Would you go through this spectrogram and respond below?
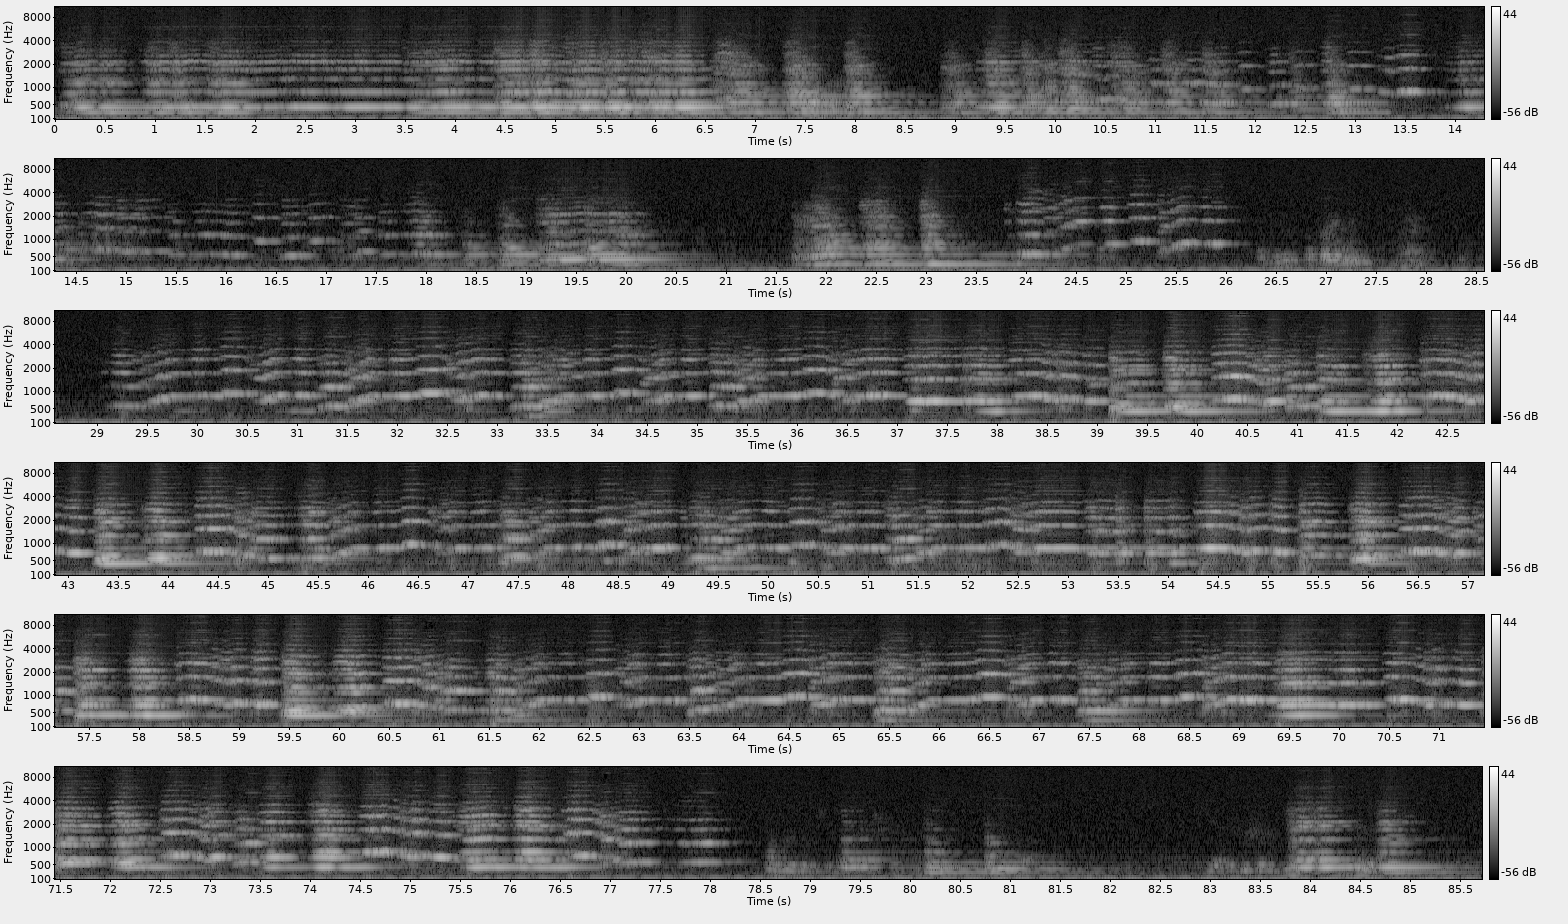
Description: Valse
Aire culturelle : Lomagne
Département : Gers
Genre : morceau instrumental
Instrument de musique : violon
Danse : valse
Notes consultables : Deux violons.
